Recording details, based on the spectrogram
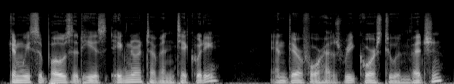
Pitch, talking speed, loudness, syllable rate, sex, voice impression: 90 Hz, 200 wpm, -20 LUFS, 7.5 syllables/s, male, masculine, adult-like, thick, tensed, powerful, slightly dark, muffled, slightly raspy, intellectual, sincere, mature, wild, slightly kind, slightly modest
